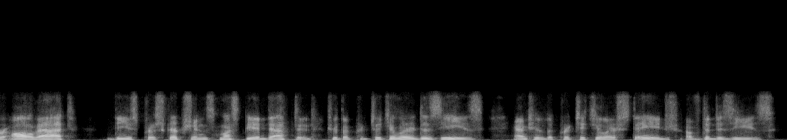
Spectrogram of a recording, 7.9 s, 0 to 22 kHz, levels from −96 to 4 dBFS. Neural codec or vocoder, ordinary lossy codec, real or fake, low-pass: codec, 16 kHz, 4 kbps, FreqCodec, smaller model; Opus, 16 kbps; fake; 7.2 kHz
